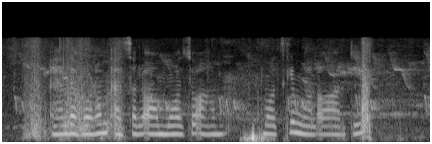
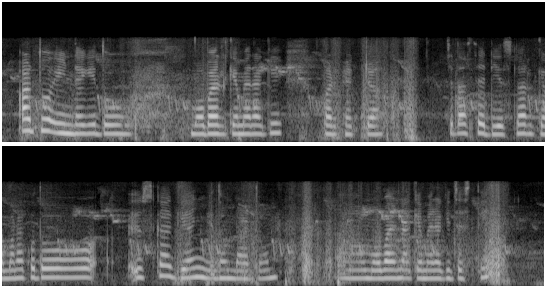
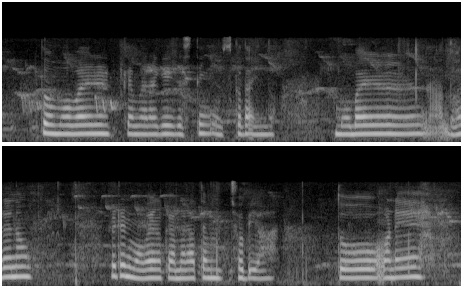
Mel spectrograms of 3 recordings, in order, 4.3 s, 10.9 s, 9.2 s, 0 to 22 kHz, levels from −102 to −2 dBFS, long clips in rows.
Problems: none marked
